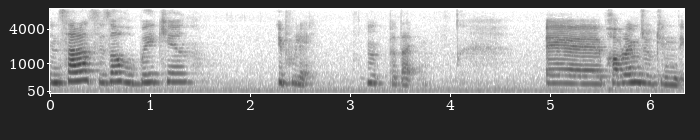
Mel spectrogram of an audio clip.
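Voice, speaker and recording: A woman speaks with a high pitch. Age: 20s. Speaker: reality show contestant. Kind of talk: casual chat. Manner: halting.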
